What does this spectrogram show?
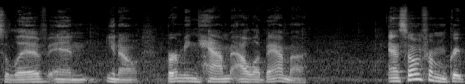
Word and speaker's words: Birmingham: my sister used to live in, you know, Birmingham, Alabama. And someone from Great Britain was like, it's Birmingham. And I'm like, it's Birmingham if you're in the UK and you're in Birmingham.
